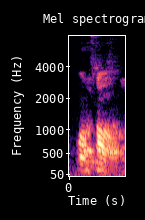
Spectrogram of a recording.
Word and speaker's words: pasa: Tulisannya pasa bacanya itu poso begitu.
